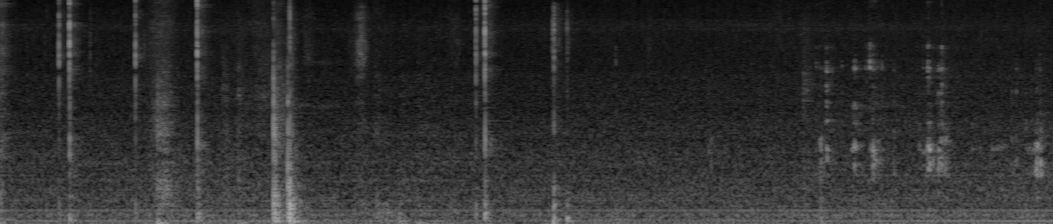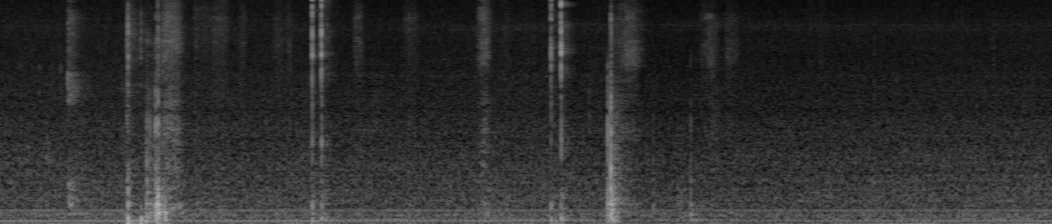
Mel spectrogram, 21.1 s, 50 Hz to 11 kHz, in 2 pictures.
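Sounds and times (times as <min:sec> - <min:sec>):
keyboard and mouse clicks: 0:00.0 - 0:02.2, 0:04.7 - 0:05.8, 0:11.1 - 0:12.2, 0:13.6 - 0:13.9, 0:16.0 - 0:16.3
steady low hum: 0:00.0 - 0:21.0.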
